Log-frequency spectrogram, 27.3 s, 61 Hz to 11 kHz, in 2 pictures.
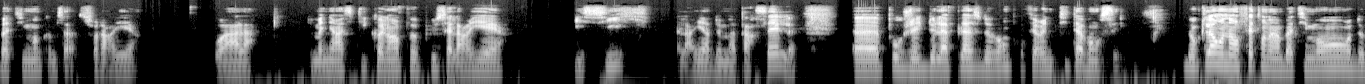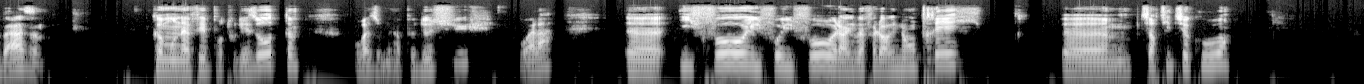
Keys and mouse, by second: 3.0 click, 5.2 click, 8.8 click, 18.1 click, 19.4 click.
